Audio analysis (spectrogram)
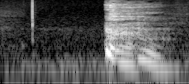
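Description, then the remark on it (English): A single loud cough bursts out with a rough, throaty tail, preceded by a faint click; no one speaks. “I cough.”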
